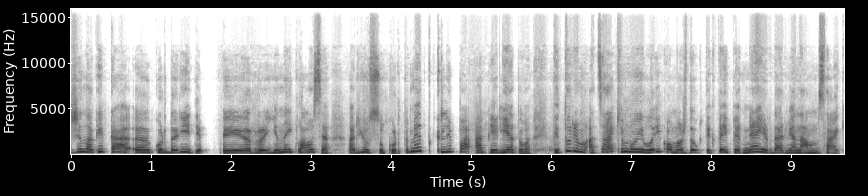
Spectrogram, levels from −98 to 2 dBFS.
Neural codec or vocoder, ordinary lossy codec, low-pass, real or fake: vocoder, 44.1 kHz, 128 mel bands, Pupu-Vocoder; Opus, 32 kbps; 14.4 kHz; fake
